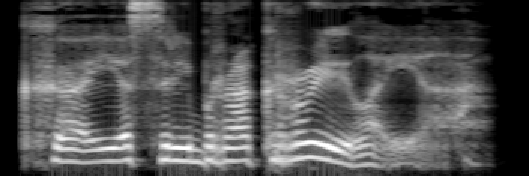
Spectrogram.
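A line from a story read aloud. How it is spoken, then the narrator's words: Hissed. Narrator (Russian): прошипел он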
